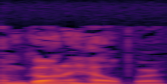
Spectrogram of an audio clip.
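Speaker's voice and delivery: usual speaking voice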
